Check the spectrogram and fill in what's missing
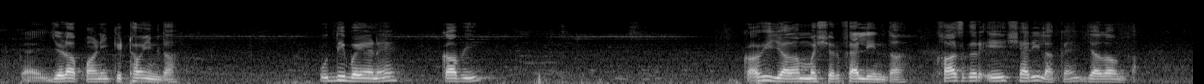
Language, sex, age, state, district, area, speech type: Dogri, male, 18-30, Jammu and Kashmir, Kathua, rural, spontaneous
